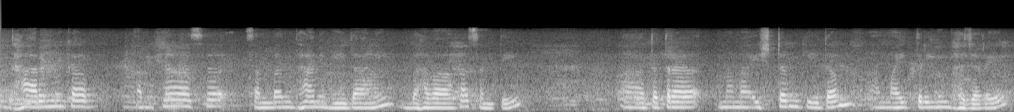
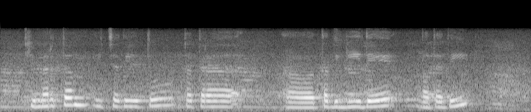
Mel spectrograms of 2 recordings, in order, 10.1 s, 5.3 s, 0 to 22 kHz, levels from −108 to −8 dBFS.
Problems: constant background noise, continuous background conversations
